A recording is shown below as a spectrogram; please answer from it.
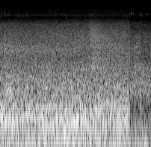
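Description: Steady rumble and hiss of a subway train and station, muffled by the microphone pressed against clothing; it cuts off suddenly near the end.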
